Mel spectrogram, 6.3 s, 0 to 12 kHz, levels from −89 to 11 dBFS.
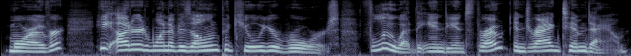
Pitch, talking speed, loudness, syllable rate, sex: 220 Hz, 170 wpm, -18 LUFS, 4.8 syllables/s, female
